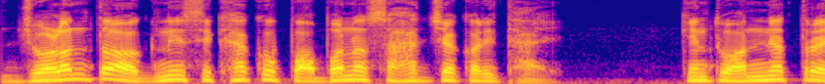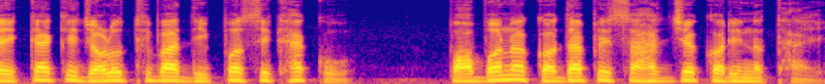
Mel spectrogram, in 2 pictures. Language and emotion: Odia, neutral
